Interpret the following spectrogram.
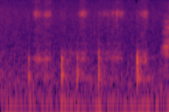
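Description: A marker pen writing on a whiteboard, faint, in a handful of short squeaky strokes as a letter and a bracketed number are drawn.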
